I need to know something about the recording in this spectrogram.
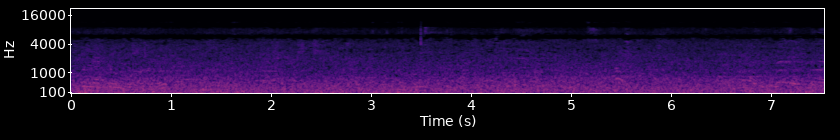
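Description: A crowd murmurs with many overlapping voices in a large echoing hall.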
